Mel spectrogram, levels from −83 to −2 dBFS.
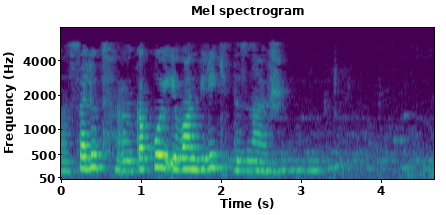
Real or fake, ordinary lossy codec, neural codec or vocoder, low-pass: real; MP3, 24 kbps; none; 7.2 kHz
